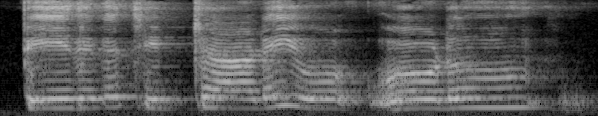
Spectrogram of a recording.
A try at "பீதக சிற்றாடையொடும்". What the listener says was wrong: ஓடுமல்ல, நெடிலமா குரில் தான். பீதக சிற்றாடையொடும். எழுத்து கவனிச்சுக்கணும். பீதக சிற்றாடையொடும். ஓடுமல்ல, ஓடும். ஓடுமல்லமா, ஒடும். நீட்டக்கூடாது. பீதக சிற்றாடை ஒடும். ஓடுமல்ல, பீதக சிற்றாடையொடும்.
